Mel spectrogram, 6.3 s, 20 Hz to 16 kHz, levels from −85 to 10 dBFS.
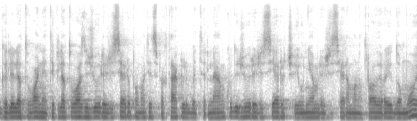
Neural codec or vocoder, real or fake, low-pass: none; real; 14.4 kHz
